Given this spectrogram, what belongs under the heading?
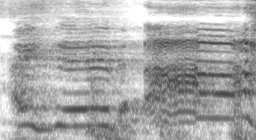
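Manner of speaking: sudden high startled cry; surprised yelp. Real, not acted. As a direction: caught off guard, blurting it out. Unplugged the mic by accident.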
